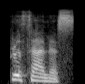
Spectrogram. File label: "Prothallus", Indian; Dictionary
